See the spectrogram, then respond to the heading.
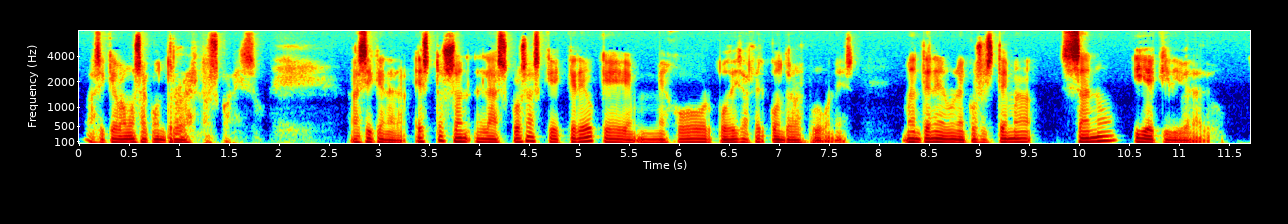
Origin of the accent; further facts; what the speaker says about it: León, Castile and León, Spain; en León, eh, que es de donde yo soy y donde yo estoy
